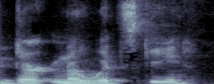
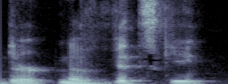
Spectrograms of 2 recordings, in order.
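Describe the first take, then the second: First: The name is said with an anglicized pronunciation. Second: The name is said with its native pronunciation. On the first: This is how most people say the name. The speaker calls it wrong. "everyone would say" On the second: This is how the name is really pronounced. The speaker calls it right. "it's definitely"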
